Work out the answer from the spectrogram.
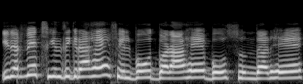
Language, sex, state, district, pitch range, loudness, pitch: Hindi, female, Bihar, Jamui, 295-370 Hz, -12 LUFS, 315 Hz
